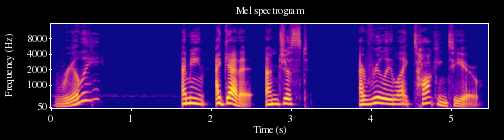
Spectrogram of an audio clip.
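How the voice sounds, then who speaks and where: Audio drama role, played by a woman: blunt young online gamer, emotional, slangy, pitched up, dry sound. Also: measured pace, dry recording, soft background music. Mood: hesitant, pleading. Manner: slangy, exclamatory, expressive.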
